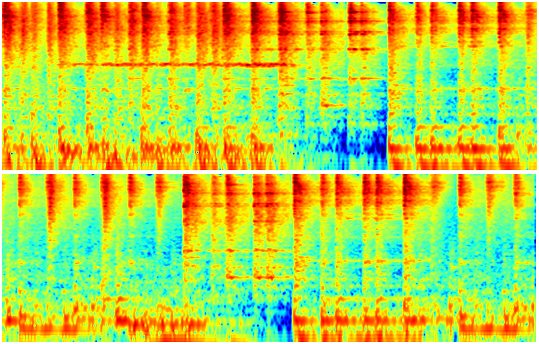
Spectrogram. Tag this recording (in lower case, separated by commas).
music, inside a large room or hall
